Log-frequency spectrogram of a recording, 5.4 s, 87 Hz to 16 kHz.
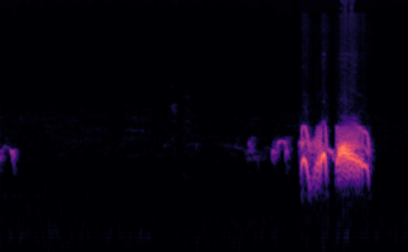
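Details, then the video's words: Spotted dove giving a vigorous 'thúc bổi' style coo: after near silence with faint brief notes, a burst of low, rolling, throaty coos over about one second, with no other sounds. "tiếng cu gáy thúc bổi cực sung mở 100% là gáy"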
